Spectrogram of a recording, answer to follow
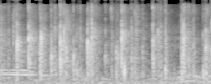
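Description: A small group of people clapping by hand, dense and uneven. A drawn-out high vocal call fades out just after the start.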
